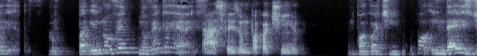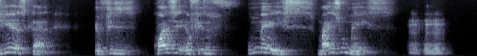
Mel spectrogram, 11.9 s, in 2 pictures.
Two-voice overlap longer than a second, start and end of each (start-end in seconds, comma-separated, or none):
none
